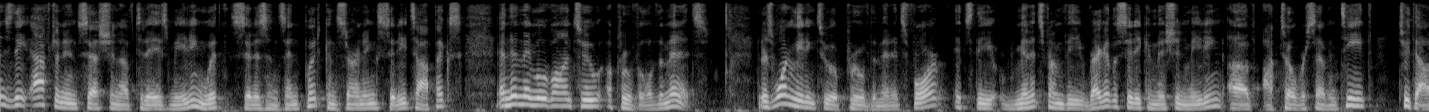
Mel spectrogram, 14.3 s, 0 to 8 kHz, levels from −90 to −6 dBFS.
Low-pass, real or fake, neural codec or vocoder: 7.2 kHz; fake; codec, 16 kHz, 8 kbps, FreqCodec, smaller model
